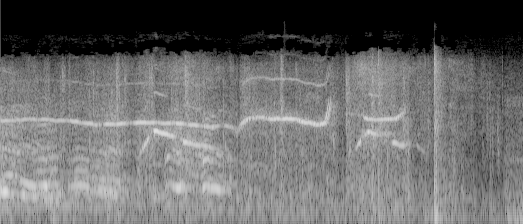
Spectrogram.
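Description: A crowd of men shouts in an agitated clamour.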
